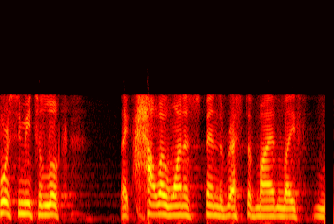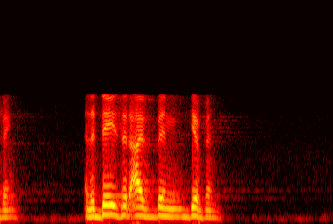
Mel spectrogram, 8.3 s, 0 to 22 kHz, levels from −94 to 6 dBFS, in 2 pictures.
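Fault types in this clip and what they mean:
Bluetooth CVSD headset codec: The whole clip runs through the narrowband headset codec, here at 64 kbps, one bit per sample nudging the level up or down with an adapting step. Nothing above 4 kHz gets through, so the speech sounds boxed-in, and the damage is plainly audible: sibilants come out scratchy, louder bright bits smear where the step can't keep up, and there's a grainy hiss sitting under everything.
Unconcealed Bluetooth headset packet loss: Short chunks of audio between headset and phone went missing and nothing papered over them. Right after "me to" at about 0.75 s there's a 15 ms hole, roughly a few packets' worth, with hard edges. A second, tiny 3.8 ms gap lands at 6.67 s just after "days that I've been".
Digital wireless dropout: After "rest of my life", from 4.06 to 4.18 s, the link drops and the receiver just mutes for about 117 ms. 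It's a clean stretch of near silence with a very quick fade in and out, and there's no noise burst on either side. That's a receiver that stopped getting enough data and chose silence over garbage.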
